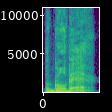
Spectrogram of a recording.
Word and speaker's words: Gobert: In America, you would just say Gobert, but the French pronunciation is Gobert.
